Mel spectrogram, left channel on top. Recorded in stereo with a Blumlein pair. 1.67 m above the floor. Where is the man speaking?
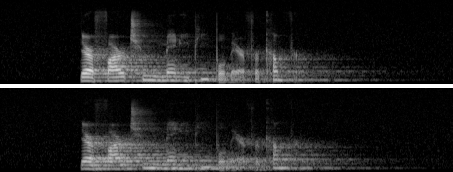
25° left, 0.7 m.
